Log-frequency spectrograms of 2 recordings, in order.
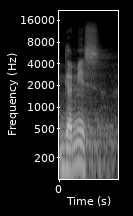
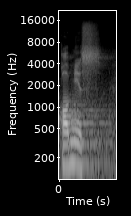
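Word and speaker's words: قميص: Jadi logat sebagian dari masyarakat Yaman, pengucapan qafnya itu agak ke arah G gitu. Jadi gamis. Maknanya pelafalannya itu sejatinya hurufnya adalah qaf, qamis.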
